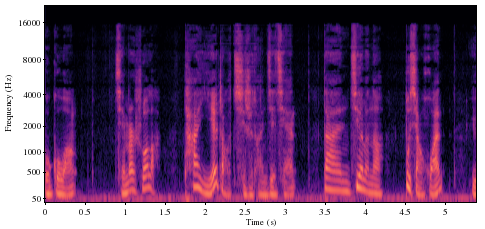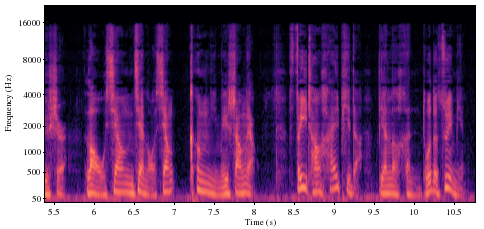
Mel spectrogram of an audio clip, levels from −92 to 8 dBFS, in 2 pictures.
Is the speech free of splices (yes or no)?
no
